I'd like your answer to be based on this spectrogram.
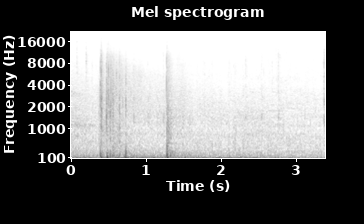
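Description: Distant troop gunfire in the Civil War strategy game Grand Tactician at the Battle of Holly Springs, a few scattered booming shots early on, then fading into a low rumbling battlefield background.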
